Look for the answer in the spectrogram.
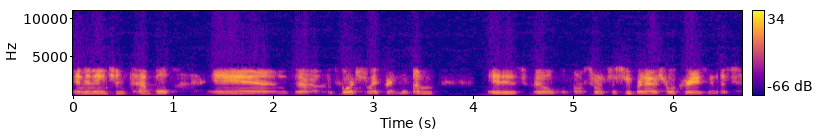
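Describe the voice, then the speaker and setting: A man's voice: mid-range voice, brisk. A man giving a casual interview as a novelist, talking in a chatty, jokey way over a remote call. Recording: dull, lo-fi phone-like line.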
